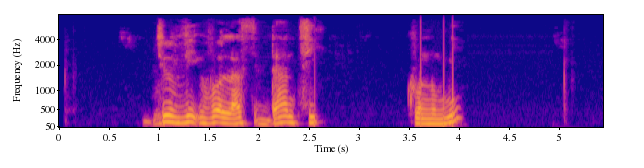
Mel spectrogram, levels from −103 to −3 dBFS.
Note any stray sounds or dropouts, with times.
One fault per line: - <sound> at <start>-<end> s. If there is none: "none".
none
